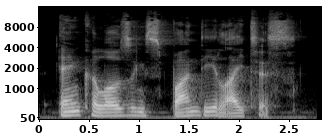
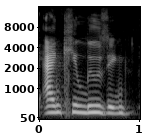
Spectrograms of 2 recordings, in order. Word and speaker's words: Ankylosing spondylitis: Can you pronounce it for me? I'm scared of saying it wrong. – Yes, that's it's a tongue twister. Ankylosing spondylitis. – I was going to say Anki losing.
